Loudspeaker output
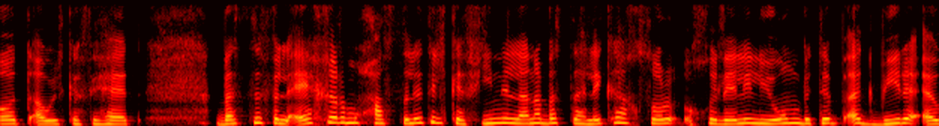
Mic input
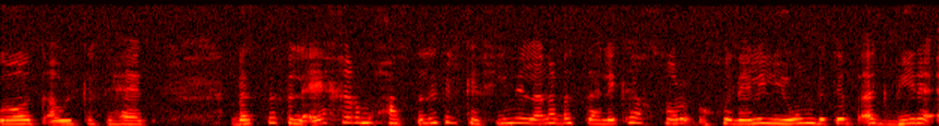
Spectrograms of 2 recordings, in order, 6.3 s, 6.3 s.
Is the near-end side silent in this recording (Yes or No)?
Yes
